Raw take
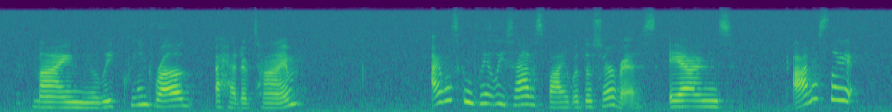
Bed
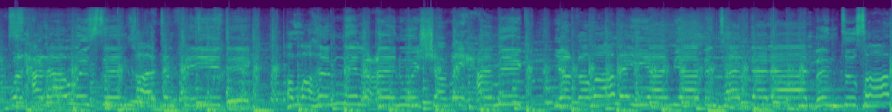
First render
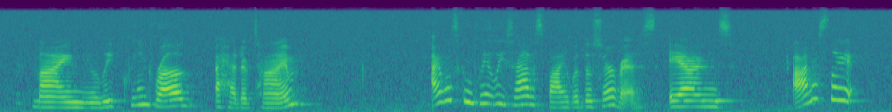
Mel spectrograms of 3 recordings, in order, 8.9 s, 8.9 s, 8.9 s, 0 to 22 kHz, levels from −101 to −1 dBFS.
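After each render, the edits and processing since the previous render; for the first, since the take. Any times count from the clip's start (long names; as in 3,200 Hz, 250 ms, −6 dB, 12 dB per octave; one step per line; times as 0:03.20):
hum removal 60 Hz, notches 7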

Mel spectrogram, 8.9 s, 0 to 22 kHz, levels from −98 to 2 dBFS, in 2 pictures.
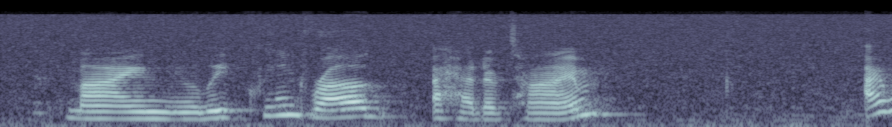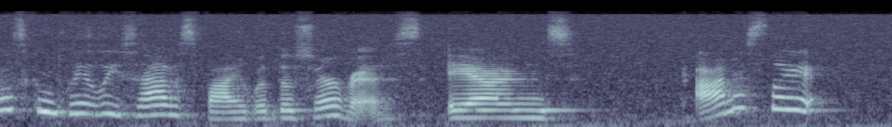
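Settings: broadband denoise 6 dB, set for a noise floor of −40 dBFS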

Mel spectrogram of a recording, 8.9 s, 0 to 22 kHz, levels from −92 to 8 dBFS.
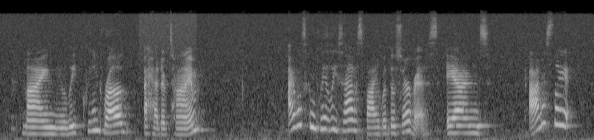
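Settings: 0:02.08–0:02.95: high-shelf EQ 3,400 Hz +7 dB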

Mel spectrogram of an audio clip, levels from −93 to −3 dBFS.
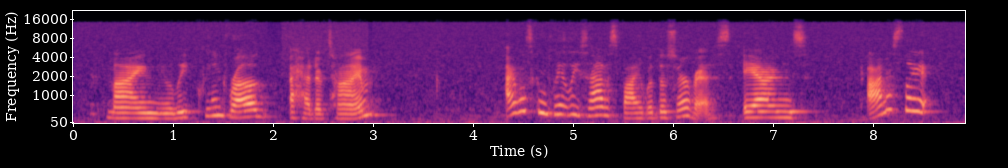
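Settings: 0:01.94–0:02.99: high-shelf EQ 9,500 Hz −6 dB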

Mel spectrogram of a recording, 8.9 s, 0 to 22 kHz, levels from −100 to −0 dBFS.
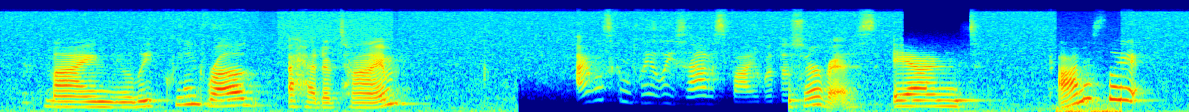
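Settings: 0:03.88–0:05.92: inverse Chebyshev high-pass filter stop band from 220 Hz, stop band 80 dB
0:06.77–0:07.28: low-pass filter 2,700 Hz 24 dB per octave
0:07.92–0:08.41: spectral tilt −4.5 dB per octave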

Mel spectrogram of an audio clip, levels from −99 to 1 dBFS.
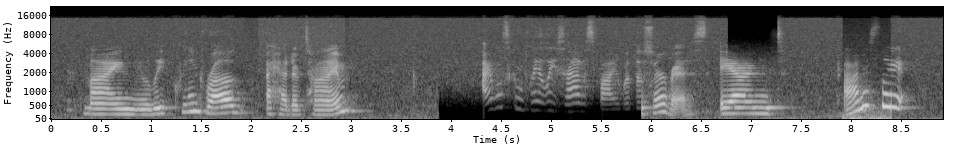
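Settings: dynamic equaliser 1,400 Hz, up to −8 dB, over −34 dBFS, Q 1.4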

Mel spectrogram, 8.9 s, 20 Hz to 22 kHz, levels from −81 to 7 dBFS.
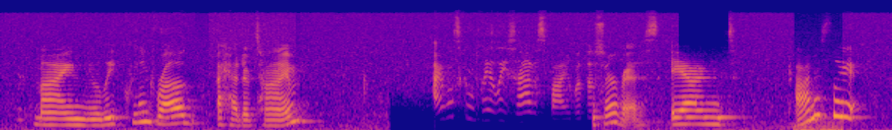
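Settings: level +2.5 dB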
